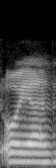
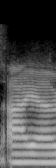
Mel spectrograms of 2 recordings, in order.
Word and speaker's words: Oia: And she was like, maybe it's a dialect thing. Maybe certain people in parts of Greece would pronounce it Oya and certain parts would pronounce Aya or Ia. – Maybe, yeah. – I always knew it as Ia, yeah. But who knows? So hopefully right. But it's O-I-A. – O-I-A.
